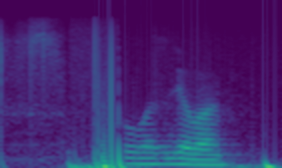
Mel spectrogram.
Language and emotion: Russian, neutral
